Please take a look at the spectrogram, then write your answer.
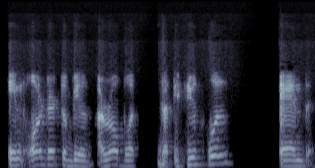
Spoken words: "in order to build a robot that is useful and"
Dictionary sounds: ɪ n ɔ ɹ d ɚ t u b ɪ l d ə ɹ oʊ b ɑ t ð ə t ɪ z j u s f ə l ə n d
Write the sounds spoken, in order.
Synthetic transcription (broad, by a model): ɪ n ɔ ɹ d ɚ t u b ɪ l d ə ɹ oʊ b ɑ t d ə t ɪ s j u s f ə l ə n d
